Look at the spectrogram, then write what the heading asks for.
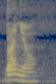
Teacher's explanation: Yod segunda porque tiene un cambio de una ñ. La ñ es un sonido palatal.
